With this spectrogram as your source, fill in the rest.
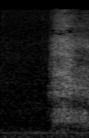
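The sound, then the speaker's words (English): A single loud, heavy breath drawn in sharply after a brief quiet moment, with no talking. “my heavy breathing is because I have come to a tentative conclusion.”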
